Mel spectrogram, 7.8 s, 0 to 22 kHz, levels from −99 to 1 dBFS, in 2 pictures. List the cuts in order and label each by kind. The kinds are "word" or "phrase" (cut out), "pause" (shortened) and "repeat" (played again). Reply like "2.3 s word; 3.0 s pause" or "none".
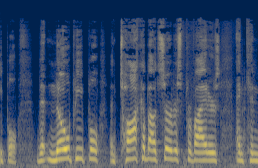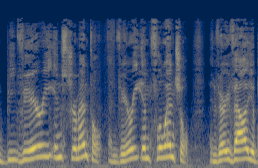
none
